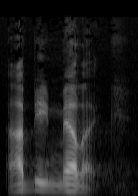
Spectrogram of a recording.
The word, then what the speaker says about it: Abimelech: Abimelech. Abimelech in Hebrew is what it would be pronounced.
